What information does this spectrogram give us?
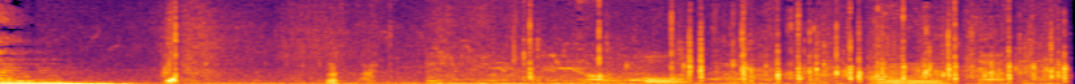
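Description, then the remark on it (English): A golf shot's sharp whoosh and crack, then a small crowd giving a polite golf clap of scattered claps under low murmuring voices, modest in volume. “And that golf clap reminds me of the sort of reaction Mick gets on Have You Been Paying Attention.”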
